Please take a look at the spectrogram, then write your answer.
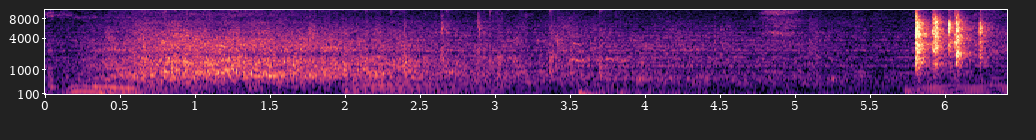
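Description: Keyboard typing in a newspaper office from a 1994 film, a fast clattering run of keystrokes beneath voices, with a few louder clacks near the end.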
